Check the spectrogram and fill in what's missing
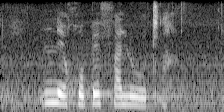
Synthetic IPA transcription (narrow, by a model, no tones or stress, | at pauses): n̩nɛɣʊpʼɛfalʊːt͡ɬʼa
